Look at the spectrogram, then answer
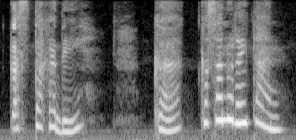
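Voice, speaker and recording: A very high, swooping woman's voice with a Filipino accent, playing an excitable friend. She sounds sympathetic, in radio drama style, recorded dry and close. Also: a little slow, no room sound. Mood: surprised, concerned.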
